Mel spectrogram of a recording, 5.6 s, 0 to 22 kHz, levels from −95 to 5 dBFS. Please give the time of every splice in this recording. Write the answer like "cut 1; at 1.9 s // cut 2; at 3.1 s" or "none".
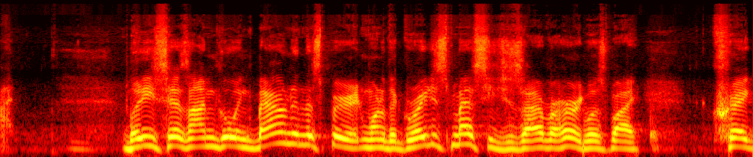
cut 1; at 4.4 s

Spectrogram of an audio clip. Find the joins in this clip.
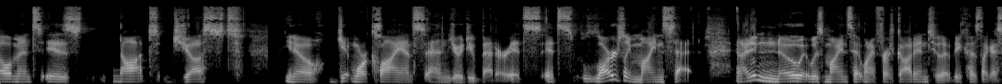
cut 1; at 3.3 s

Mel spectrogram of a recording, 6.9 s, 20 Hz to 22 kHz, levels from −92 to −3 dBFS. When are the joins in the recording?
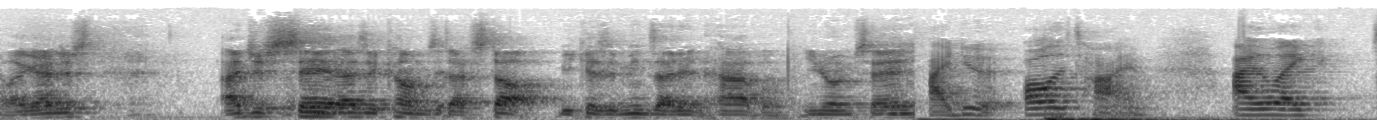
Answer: cut 1; at 2.2 s // cut 2; at 4.6 s

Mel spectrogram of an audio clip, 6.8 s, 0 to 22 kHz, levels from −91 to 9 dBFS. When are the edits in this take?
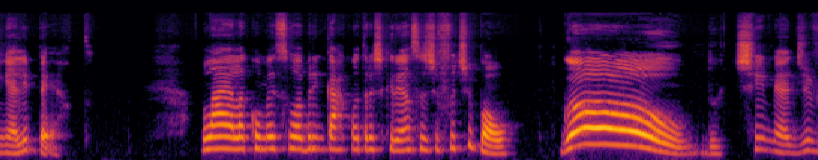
cut 1; at 4.6 s

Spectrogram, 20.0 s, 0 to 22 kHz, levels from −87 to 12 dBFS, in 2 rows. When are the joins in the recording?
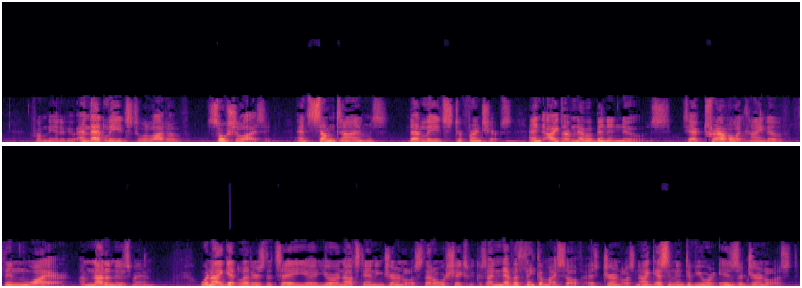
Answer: cut 1; at 7.0 s // cut 2; at 9.8 s

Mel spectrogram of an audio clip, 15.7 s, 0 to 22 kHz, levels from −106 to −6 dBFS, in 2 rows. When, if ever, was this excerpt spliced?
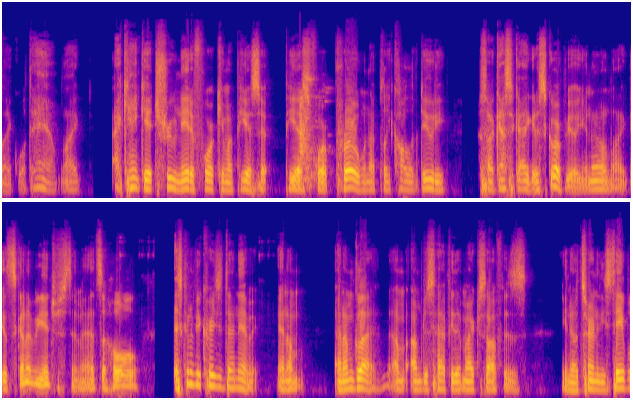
none

